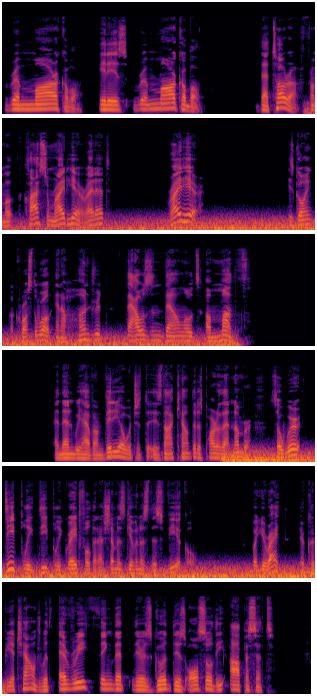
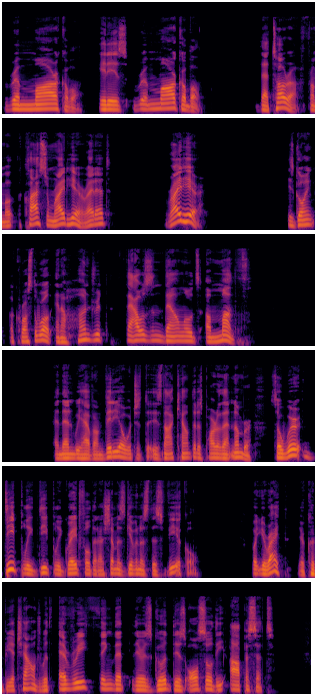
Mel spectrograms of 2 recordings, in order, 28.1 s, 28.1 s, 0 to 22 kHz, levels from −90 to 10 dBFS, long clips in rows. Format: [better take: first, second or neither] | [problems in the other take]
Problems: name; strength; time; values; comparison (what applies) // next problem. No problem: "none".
second | low rumble; noticeable; from 4.5 to 13 s and from 17 to 24 s; 15 dB below the speech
